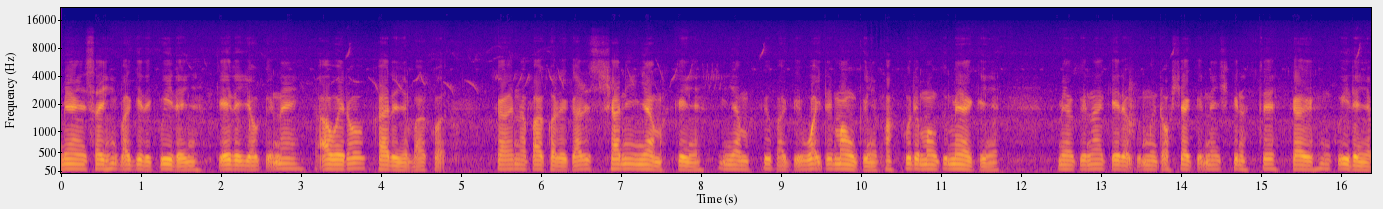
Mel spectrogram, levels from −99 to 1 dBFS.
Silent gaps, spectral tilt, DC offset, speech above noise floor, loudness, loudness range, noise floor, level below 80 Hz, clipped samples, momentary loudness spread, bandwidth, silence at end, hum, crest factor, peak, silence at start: none; -7 dB/octave; under 0.1%; 22 dB; -24 LUFS; 3 LU; -46 dBFS; -56 dBFS; under 0.1%; 8 LU; 11 kHz; 0 s; none; 18 dB; -6 dBFS; 0 s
